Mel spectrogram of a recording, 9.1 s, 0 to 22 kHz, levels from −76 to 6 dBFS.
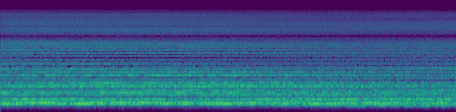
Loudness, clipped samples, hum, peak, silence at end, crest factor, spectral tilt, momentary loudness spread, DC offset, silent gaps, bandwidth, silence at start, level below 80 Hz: -20 LUFS; under 0.1%; none; -6 dBFS; 0 s; 12 dB; -1.5 dB/octave; 3 LU; under 0.1%; none; 16 kHz; 0 s; under -90 dBFS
